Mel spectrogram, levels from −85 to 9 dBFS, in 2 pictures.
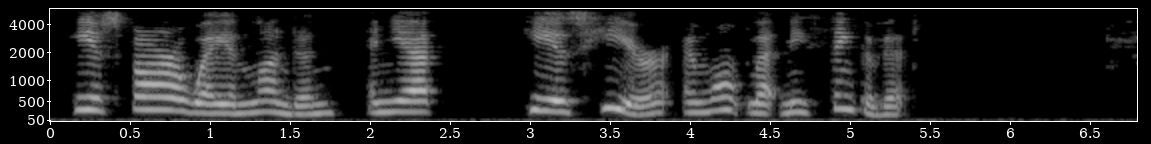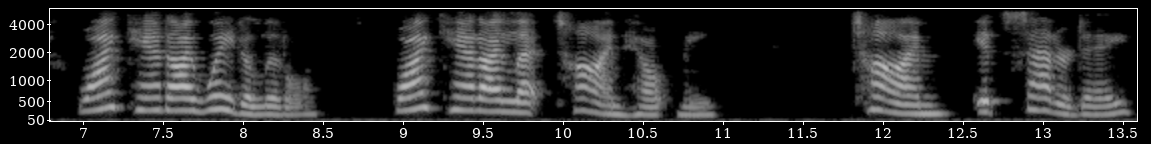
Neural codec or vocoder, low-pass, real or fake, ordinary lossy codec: none; 5.4 kHz; real; Opus, 24 kbps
